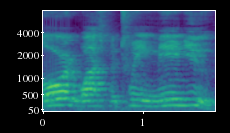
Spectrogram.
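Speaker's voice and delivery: ordinary delivery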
